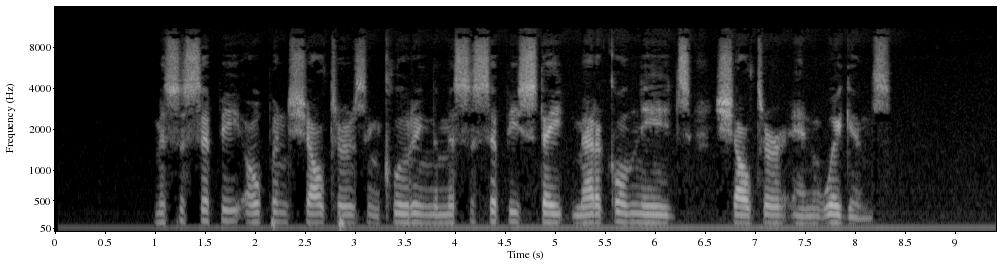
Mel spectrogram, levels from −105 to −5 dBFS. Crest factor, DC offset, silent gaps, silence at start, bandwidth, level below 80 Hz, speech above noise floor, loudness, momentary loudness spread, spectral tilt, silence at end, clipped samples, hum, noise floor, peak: 22 dB; under 0.1%; none; 1 s; 11.5 kHz; -66 dBFS; 33 dB; -42 LUFS; 12 LU; -2 dB/octave; 0 s; under 0.1%; none; -77 dBFS; -24 dBFS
